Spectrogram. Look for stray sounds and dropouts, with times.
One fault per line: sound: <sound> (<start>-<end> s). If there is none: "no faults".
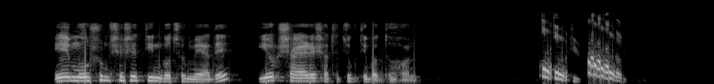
sound: chirp (5.4-6.3 s)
